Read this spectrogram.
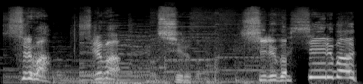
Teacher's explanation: Words that end in R are often changed to end in an ah sound, like silver.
